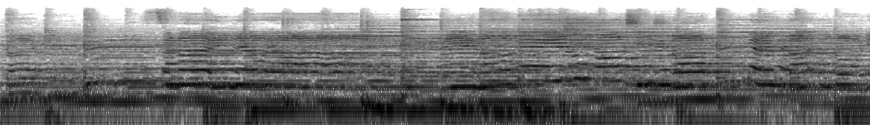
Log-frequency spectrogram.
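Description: A woman singing a ballad into a handheld microphone over a karaoke backing track, the music growing louder about two seconds in.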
